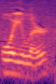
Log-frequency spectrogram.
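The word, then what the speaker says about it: Euler: base e which is Oiler number and yeah that's weird that that guy's name is pronounced Oiler um Oiler number is something we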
